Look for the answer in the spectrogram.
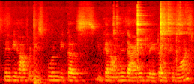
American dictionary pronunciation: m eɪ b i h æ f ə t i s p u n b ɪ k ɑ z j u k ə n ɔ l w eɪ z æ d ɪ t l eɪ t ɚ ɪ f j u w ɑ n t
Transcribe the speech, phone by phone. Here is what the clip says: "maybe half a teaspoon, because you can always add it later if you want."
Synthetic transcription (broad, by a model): m eɪ b i h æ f ə t i s p u n b ɪ k ɑ z j u k ə n ɔ l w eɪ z æ d ɪ t l eɪ t ɚ ɪ f j u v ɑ n t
